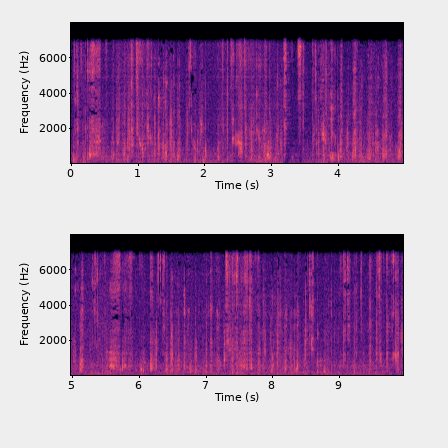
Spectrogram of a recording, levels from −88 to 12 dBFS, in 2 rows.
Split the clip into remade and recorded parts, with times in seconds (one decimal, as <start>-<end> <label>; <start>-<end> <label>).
0.0-0.4 recorded; 0.4-1.3 remade; 1.3-2.0 recorded; 2.0-3.1 remade; 3.1-10.0 recorded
